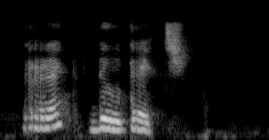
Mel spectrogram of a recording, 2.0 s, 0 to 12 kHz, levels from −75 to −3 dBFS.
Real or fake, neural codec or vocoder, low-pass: fake; codec, 16 kHz, 2 kbps, FreqCodec, smaller model; 7.2 kHz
